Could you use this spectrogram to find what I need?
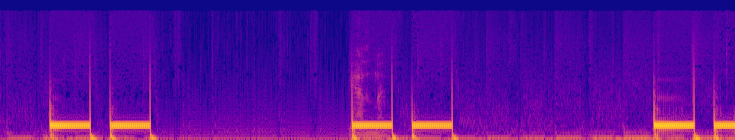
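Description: Telephone ringback tone as a call is placed again: three pairs of steady mid-pitched beeps, each pair separated by a pause of about two seconds, with no voices.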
